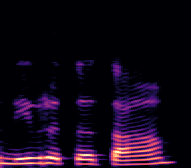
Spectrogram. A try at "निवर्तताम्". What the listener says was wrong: निवर्त। र में थोड़ा। हाँ, ऊपर के र में गड़बड़ करते हो सारे। ऊपर र तो पहले के साथ। हाँ, निवर्तताम।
